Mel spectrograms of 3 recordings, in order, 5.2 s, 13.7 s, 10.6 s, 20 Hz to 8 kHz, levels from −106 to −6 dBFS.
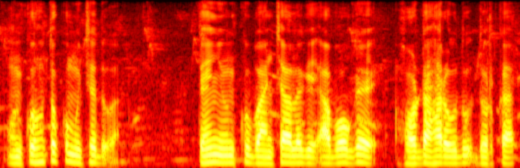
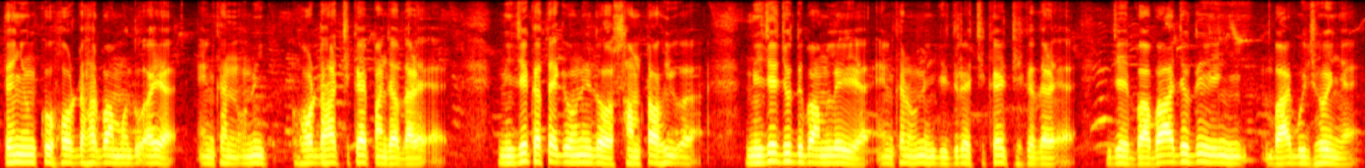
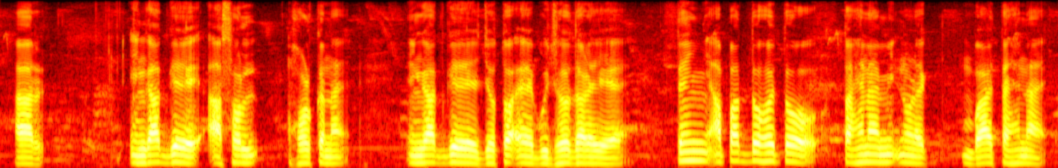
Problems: background sounds at intervals, background conversations at intervals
